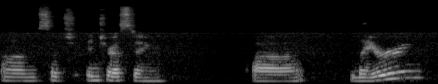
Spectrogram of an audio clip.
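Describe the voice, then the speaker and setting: Soft-spoken, a woman talks at a very slow pace. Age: 30s. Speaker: cartoonist and artist livestreamer. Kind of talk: casual livestream chat while painting. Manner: hesitant, many fillers.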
